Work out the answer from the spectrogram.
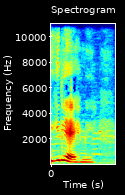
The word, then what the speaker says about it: Guilherme: no livro de vocês quando o que o e o g o são seguidos de é ou ir a letra u na maioria das vezes não representa nenhum som e portanto não é pronunciada veja alguns exemplos queijo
